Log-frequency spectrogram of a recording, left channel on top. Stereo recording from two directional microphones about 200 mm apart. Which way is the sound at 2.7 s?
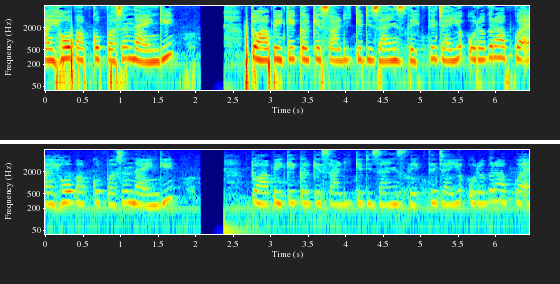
50° left (ahead or behind).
